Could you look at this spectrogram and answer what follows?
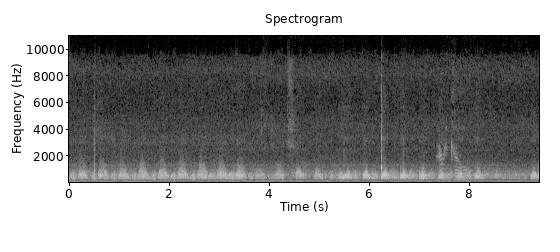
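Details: Fetal heartbeat at 22 weeks of pregnancy, heard with a handheld Doppler on the left side of the belly as the baby moves: rapid, regular whooshing beats about 155 per minute, like a galloping horse, mixed with the mother's heartbeat.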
